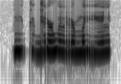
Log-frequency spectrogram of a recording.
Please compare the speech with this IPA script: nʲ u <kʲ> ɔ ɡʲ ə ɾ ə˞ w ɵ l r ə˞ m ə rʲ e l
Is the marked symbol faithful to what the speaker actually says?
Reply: yes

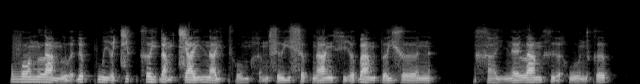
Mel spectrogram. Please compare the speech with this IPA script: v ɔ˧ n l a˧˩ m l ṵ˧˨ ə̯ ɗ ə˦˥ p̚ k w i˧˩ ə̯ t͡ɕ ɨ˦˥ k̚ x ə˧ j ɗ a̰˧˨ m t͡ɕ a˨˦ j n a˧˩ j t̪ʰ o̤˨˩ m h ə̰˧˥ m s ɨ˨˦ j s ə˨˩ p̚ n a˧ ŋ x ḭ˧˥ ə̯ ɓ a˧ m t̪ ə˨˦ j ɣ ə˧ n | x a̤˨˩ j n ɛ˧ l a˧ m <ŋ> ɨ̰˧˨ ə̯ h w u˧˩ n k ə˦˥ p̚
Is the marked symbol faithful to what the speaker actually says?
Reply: no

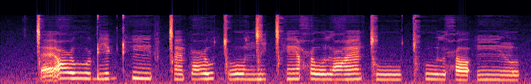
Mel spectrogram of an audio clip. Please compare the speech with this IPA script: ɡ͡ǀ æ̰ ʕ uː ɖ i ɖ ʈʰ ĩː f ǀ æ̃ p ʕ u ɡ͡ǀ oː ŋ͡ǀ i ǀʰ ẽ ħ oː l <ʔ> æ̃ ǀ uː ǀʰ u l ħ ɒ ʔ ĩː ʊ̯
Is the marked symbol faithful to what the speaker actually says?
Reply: no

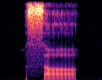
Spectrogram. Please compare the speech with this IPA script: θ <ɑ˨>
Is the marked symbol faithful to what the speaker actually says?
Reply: yes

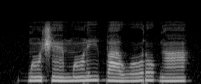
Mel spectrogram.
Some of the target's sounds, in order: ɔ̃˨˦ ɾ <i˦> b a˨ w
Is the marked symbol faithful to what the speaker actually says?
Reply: no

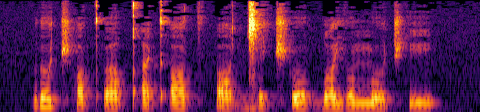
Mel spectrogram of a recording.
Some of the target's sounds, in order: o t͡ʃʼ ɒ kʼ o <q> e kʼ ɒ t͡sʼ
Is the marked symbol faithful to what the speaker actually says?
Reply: no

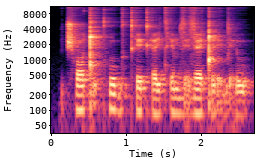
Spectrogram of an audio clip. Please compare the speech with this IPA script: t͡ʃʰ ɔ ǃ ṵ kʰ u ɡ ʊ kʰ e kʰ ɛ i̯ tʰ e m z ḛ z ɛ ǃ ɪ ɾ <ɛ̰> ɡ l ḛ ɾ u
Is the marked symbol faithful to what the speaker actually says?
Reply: no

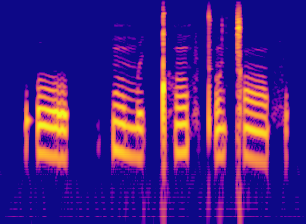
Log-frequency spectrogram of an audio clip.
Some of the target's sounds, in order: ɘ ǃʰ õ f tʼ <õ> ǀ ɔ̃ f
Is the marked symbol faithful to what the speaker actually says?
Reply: yes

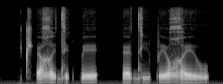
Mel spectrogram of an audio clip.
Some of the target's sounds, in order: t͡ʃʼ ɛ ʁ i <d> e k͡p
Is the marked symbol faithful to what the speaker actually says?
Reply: yes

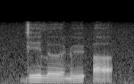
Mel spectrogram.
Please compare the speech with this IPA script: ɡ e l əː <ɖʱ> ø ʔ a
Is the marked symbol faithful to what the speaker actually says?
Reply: no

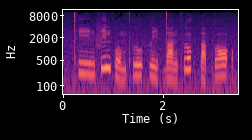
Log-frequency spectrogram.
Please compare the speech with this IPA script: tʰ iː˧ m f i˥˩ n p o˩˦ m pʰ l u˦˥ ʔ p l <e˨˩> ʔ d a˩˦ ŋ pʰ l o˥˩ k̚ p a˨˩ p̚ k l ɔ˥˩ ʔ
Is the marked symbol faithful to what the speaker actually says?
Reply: no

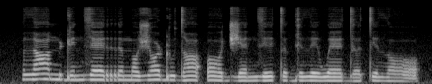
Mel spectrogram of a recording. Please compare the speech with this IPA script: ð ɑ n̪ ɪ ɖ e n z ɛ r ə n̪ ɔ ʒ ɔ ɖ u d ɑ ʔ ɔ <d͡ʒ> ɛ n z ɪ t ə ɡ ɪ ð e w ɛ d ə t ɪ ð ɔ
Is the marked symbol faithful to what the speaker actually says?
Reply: yes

